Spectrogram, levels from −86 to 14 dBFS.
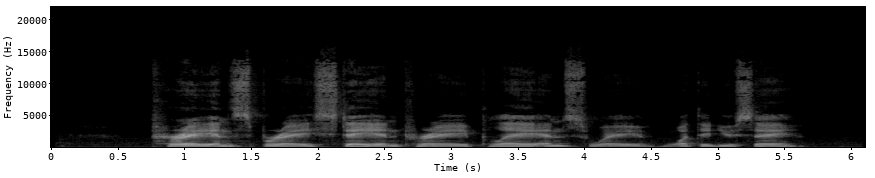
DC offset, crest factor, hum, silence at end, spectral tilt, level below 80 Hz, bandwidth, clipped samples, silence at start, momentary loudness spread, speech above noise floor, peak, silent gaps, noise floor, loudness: under 0.1%; 20 dB; none; 0.45 s; -5 dB/octave; -70 dBFS; 14.5 kHz; under 0.1%; 0.75 s; 13 LU; 38 dB; -12 dBFS; none; -70 dBFS; -32 LUFS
